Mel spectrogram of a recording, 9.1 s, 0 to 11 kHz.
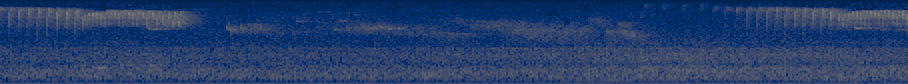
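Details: Wood warbler recorded 5 June 2016 in Březinka reserve, Náchod-Běloves, Czechia: a shivering high trill ends, a pause with softer warbling from other birds follows, then accelerating ticks begin another trill.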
